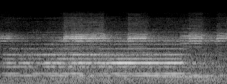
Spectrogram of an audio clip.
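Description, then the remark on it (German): About 250 taxis honk together as they drive through Stuttgart city centre in a protest against fare dumping, a loud, continuous blare whose overlapping tones swell slightly as they hold for a couple of seconds, with no voices. “250 Taxis fahren hupend durch die Stuttgarter Innenstadt und protestieren lautstark gegen Fahrpreisdumping durch große Internetfahrdienste wie Uber oder Bolt, klagt dieser Taxifahrer.”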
